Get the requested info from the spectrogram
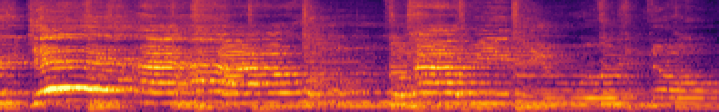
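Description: A man singing with his own strummed acoustic guitar, in a raw solo acoustic performance.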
